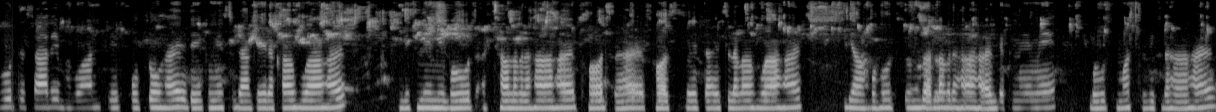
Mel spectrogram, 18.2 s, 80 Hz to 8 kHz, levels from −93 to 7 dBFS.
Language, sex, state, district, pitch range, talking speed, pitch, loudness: Hindi, female, Bihar, Purnia, 190-200 Hz, 155 wpm, 195 Hz, -27 LUFS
